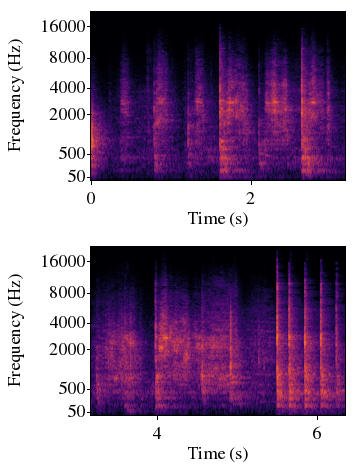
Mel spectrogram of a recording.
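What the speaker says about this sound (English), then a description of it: "Just going to give that a quick little stir." A spoon briskly stirs molasses, vanilla and sugar in a bowl for a spice bun, giving quick scraping, clinking strokes in an uneven rhythm, close up with no voices.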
